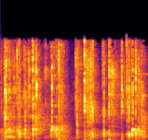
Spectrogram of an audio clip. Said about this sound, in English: Yeah. Clap it up.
